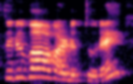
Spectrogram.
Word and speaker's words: Thiruvavaduturai: It is pronounced as Thiruvavaduturai, which is not very important for exam.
